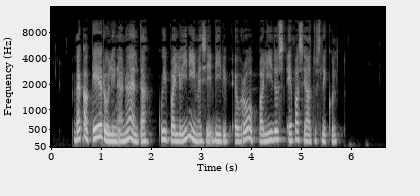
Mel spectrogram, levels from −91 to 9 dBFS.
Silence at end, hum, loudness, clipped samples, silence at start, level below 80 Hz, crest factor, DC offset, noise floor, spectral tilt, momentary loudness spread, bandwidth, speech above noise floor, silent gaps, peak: 0.95 s; none; -19 LUFS; under 0.1%; 0.45 s; -56 dBFS; 16 dB; under 0.1%; -66 dBFS; -6 dB/octave; 9 LU; 11 kHz; 48 dB; none; -4 dBFS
